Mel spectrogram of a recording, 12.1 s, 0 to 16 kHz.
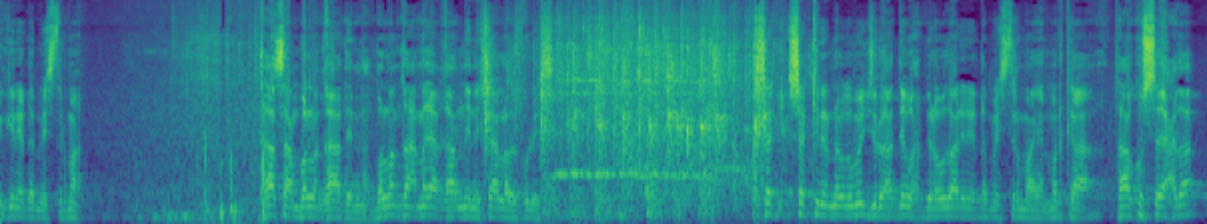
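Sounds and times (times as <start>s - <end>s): audience applauding: 4.6s - 8.3s.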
